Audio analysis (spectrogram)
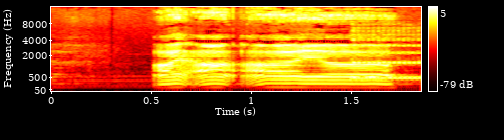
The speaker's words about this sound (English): The phone appears to be ringing. This is a little unexpected. I hadn't asked for anyone to call. The phone is ringing, folks. The phone is ringing, folks.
